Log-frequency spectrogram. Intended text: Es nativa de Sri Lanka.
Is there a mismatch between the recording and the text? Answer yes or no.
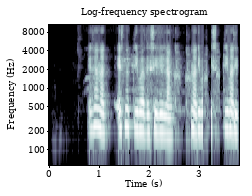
yes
